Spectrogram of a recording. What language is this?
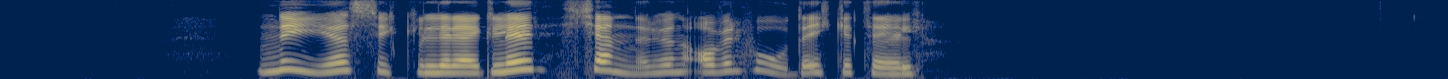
Norwegian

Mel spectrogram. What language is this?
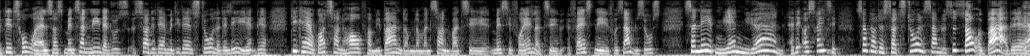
Danish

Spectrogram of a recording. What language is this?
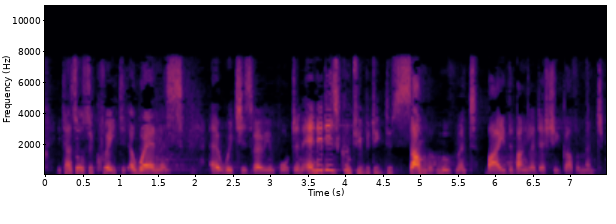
English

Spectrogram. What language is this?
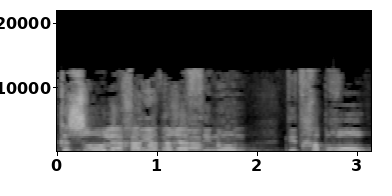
Hebrew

